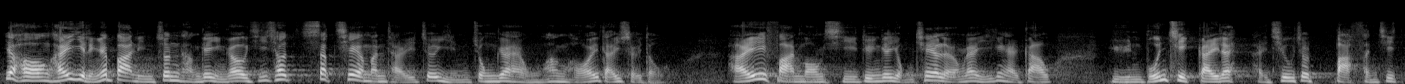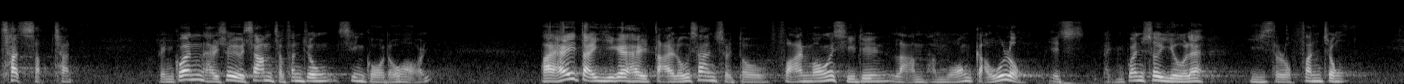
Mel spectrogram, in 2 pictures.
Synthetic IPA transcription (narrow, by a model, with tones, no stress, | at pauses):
jɐ˥t̚ɦɔː˨˩ŋɦɐ˨˥jjiː˨˧lɪ˨˩ŋjɐ˥t̚paː˧t̚liː˨˩nt͡ʃɵ˧nɦɐ˨˩ŋkɛː˧jiː˨˩nkɐ˧wt͡siː˨˥t͡ʃʰɵ˥t̚sɐ˥k̚t͡sʰɛː˥kɛ˧mɐ˨nt̪ʰɐ˨˩jt͡sɵ˧ɥjiː˨˩mt͡sʊ˨˧ŋkɛː˧hɐ˨˩jhʊ˨˩ŋhɐ˧ŋɦɔː˨˥jt̪ɐ˨˥jsɵ˨˧ɥt̪o̰˨w | hɐ˨˥jfaː˨˩nmɔː˨˩ŋsiː˨˩t̪yː˨nkɛː˧jʊ˨˩ŋt͡sʰɛː˥lœː˨ŋlɛː˥jiː˨˧˥kɪ˥ŋhɐ˨jkaː˧w | jyː˨˩npuː˨˥nt͡sʰiː˧t̚kɐ˧jlɛː˥hɐ˨jt͡sʰiː˥wt͡ʃʰɵ˥t̚pa̰ː˧t̚fɐ˧nt͡siː˥t͡sʰɐ˥t̚sɐ˨p̚t͡sʰɐ˥t̚ | pʰɪ˨˩ŋkʷɐ˥nɦɐ˨jsɵ˥jiː˧wsaː˥msɐ˨p̚fɐ˥nt͡sʊ˥ŋsiː˥nkʷɔː˧t̪o˨˥whɔ̰ː˨˥j | pʰaː˨˩jɦɐ˨˥jt̪ɐ˨jːiː˨˩kɛː˧ɦɐ˨jt̪aː˨jlo˨˧wsaː˥nsɵ˨˩t̪o˨wfaː˨˩nmɔː˨˧ŋkɛ˧siː˨t̪̬yː˨nla̰ː˨˩mhɐ˨˩mwɔː˨˧˥ŋkɐ˨˥wlʊ˨˩k̚jɪ˨k̚ | pʰɪ˨˩ŋkʷɐ˥nsɵ˥ɥjiː˧wlɛː˥ | jiː˨sɐ˨p̚lʊ˨k̚fɐ˥nt͡sʊ˥ŋ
